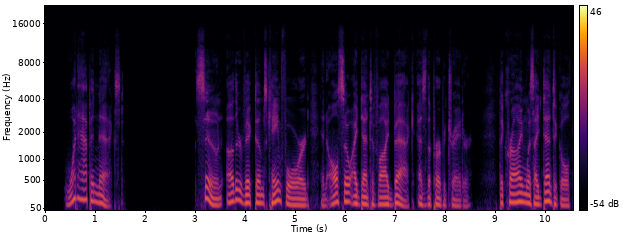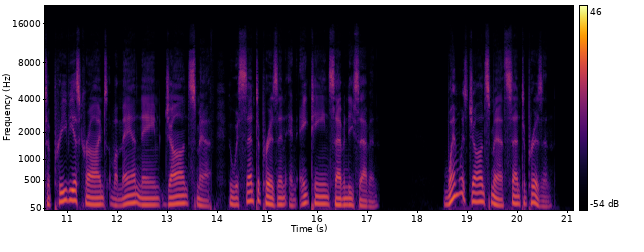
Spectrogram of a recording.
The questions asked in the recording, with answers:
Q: When was John Smith sent to prison?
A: John Smith was sent to prison in 1877.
